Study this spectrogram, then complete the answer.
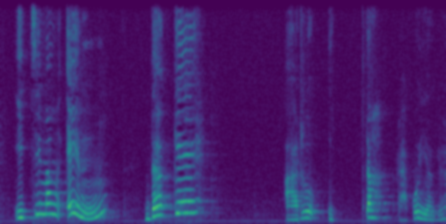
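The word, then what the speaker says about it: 円: 자, 원을 일본어에선 엔이라고 읽습니다. 있지망 엔, 낱개 아루 있다 라고 이야기를 하네요.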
